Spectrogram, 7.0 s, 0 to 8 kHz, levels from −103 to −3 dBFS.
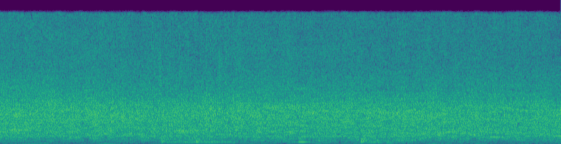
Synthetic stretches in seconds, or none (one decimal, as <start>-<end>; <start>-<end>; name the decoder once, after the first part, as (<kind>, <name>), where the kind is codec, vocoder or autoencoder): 0.0-1.9 (autoencoder, DAC-VAE); 2.9-7.0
